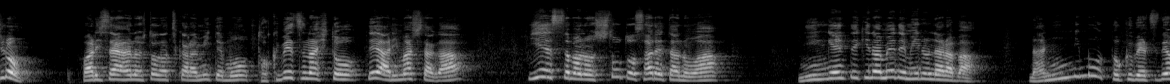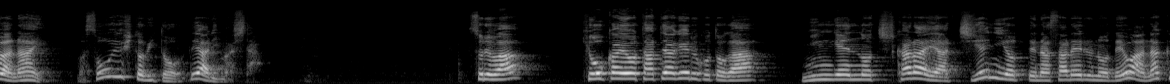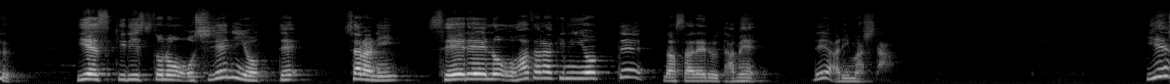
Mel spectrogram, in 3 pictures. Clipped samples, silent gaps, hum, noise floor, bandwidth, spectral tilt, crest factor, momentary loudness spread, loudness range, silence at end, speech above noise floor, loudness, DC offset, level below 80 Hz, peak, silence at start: under 0.1%; none; none; -69 dBFS; 14.5 kHz; -4 dB/octave; 22 dB; 14 LU; 10 LU; 0 s; 46 dB; -23 LUFS; under 0.1%; -76 dBFS; -2 dBFS; 0 s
